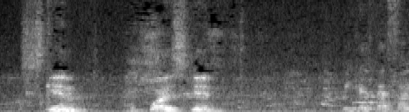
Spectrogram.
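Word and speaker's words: Skyn: Skin. Skin?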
